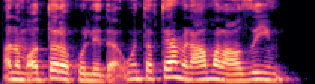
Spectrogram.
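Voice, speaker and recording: A woman's voice: mid-range voice, steady tone, rapid-fire, darkish tone, lightly acted. A woman voicing a spirited, cheeky young heroine, playful and teasing.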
